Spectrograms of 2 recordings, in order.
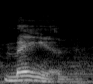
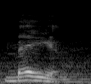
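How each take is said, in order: No difference in how they are said.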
